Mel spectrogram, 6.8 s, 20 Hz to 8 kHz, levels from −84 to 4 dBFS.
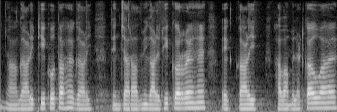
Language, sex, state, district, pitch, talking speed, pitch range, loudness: Hindi, male, Chandigarh, Chandigarh, 120 Hz, 180 wpm, 115-135 Hz, -16 LUFS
